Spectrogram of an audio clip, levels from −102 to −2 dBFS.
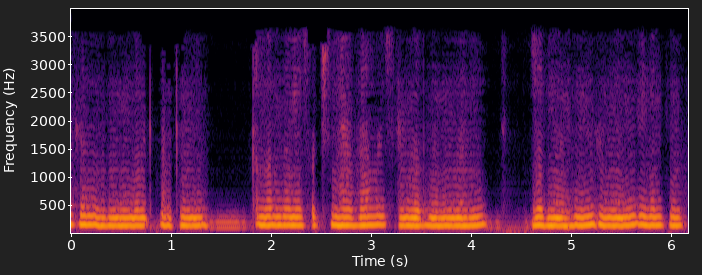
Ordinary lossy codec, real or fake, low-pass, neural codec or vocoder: MP3, 24 kbps; fake; 3.6 kHz; codec, 16 kHz, 0.5 kbps, FreqCodec, smaller model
